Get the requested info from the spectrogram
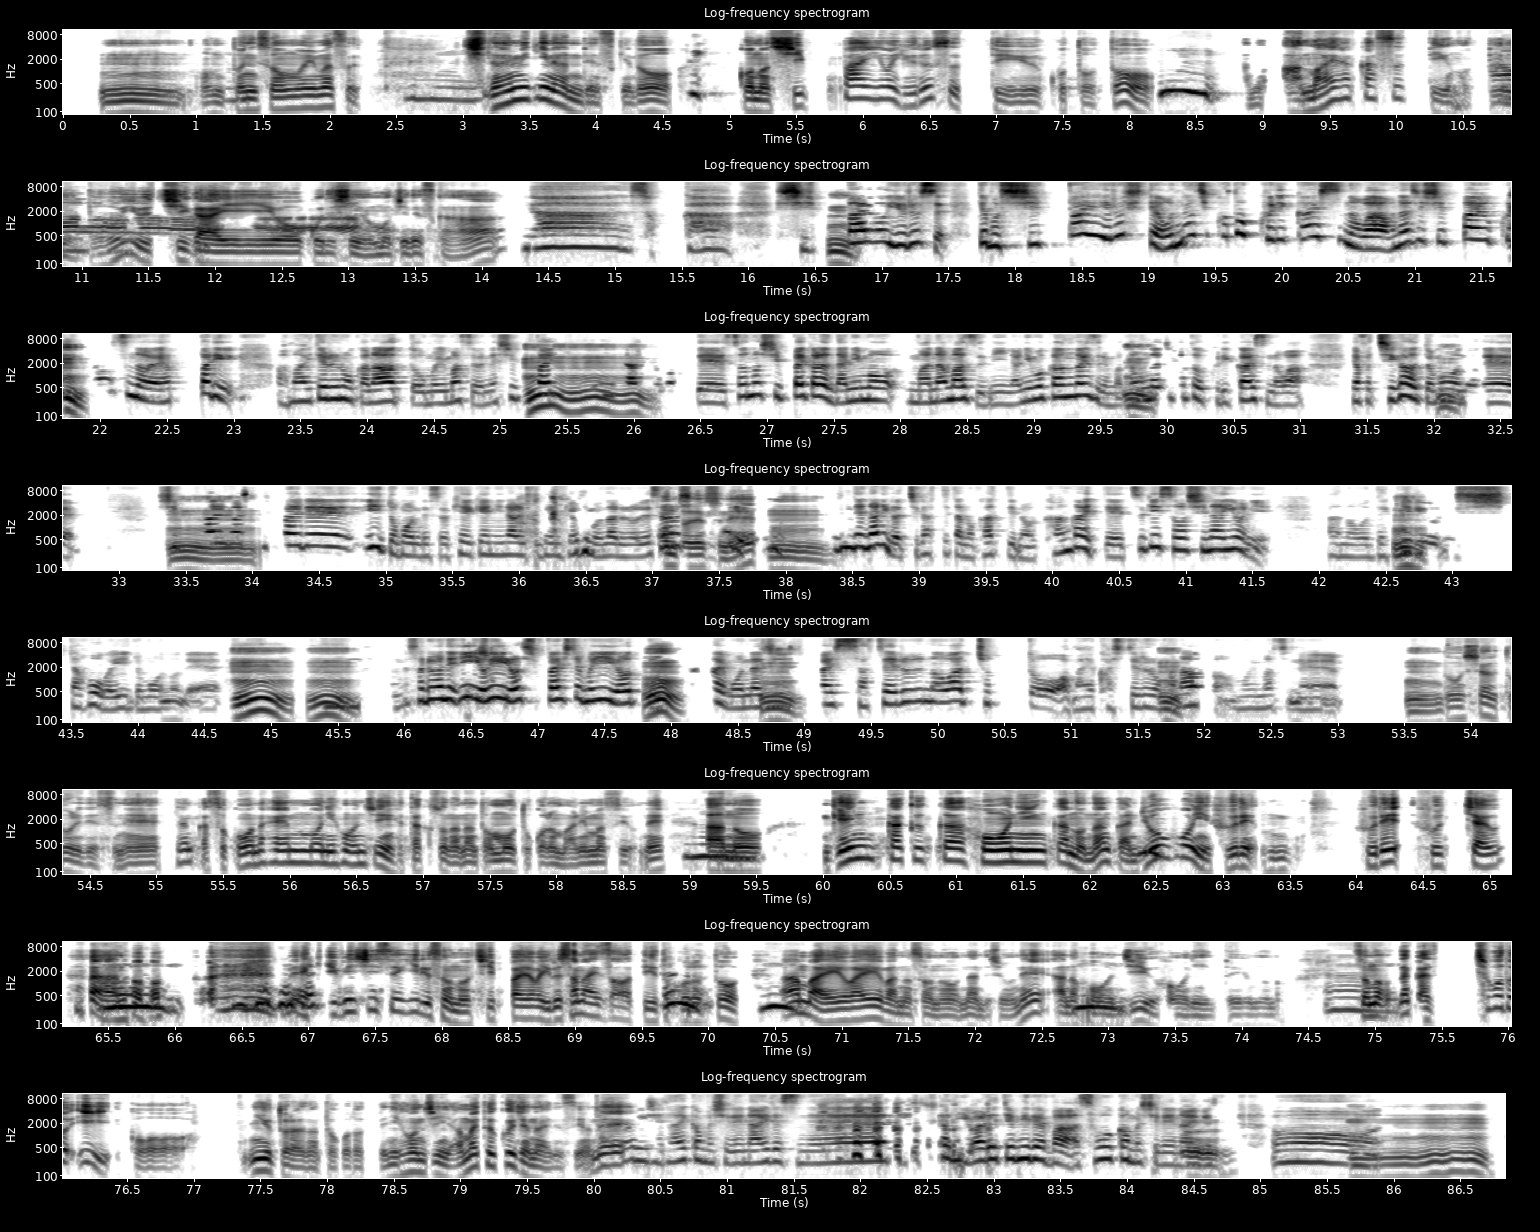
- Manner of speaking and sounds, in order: "学ばずに" said as "まなまずに"; cough; chuckle; laughing while speaking: "あの"; chuckle; other background noise; laugh
- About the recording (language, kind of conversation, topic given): Japanese, podcast, 失敗を許す環境づくりはどうすればいいですか？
